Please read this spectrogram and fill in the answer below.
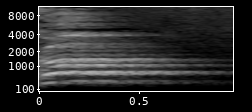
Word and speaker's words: car: और ये लिखेंगे काम, और लिखेंगे हम कार, CAR, कार, का। आर साइलेंट रहता है, हम पढ़ते हैं का, हम पढ़ते हैं का, ठीक है, हो जाएगा क्लियर।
